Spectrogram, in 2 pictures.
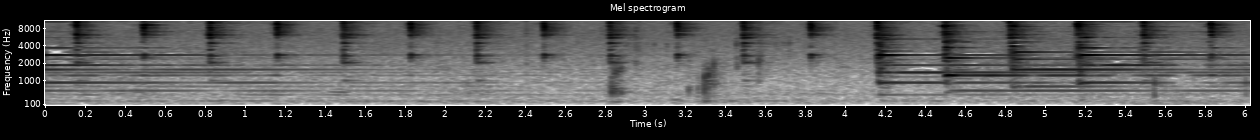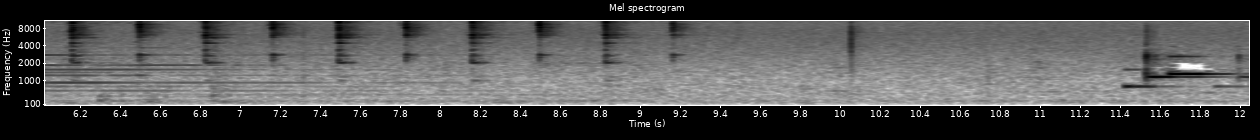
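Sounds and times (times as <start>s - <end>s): bright chime: 4.2s - 7.2s.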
